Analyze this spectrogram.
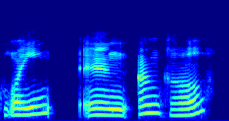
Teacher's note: the ‘n sound’ in these words is NOT made at the alveolar ridge, which is why it is distinct from /n/ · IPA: /ŋ/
